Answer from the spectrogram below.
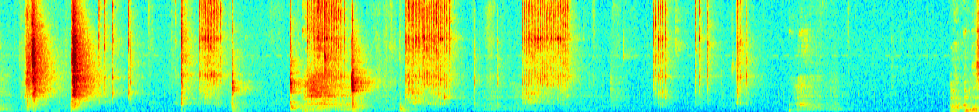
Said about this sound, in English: So our ratchet here.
